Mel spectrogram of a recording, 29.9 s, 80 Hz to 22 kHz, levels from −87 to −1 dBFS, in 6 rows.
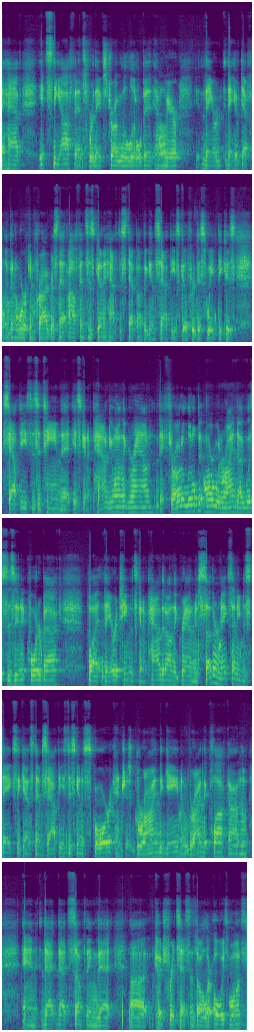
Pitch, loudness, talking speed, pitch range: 110 Hz, -19 LUFS, 225 wpm, 100-120 Hz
